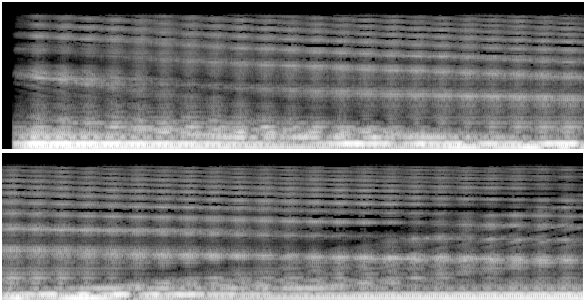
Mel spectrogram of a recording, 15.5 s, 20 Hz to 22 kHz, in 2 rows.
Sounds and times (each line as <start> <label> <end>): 9.6 Oscillating saw 15.5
